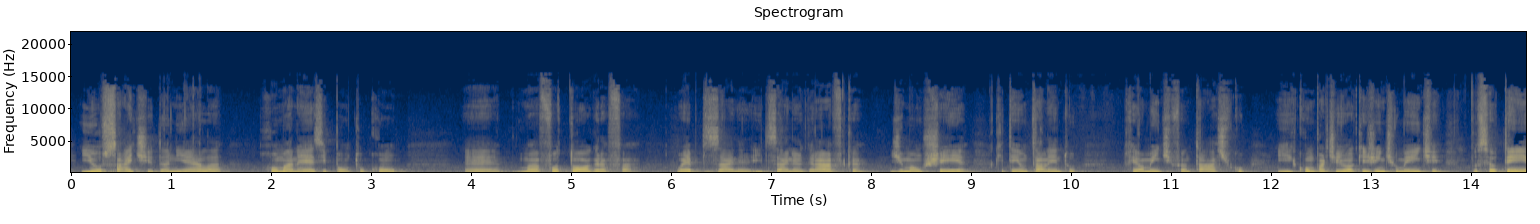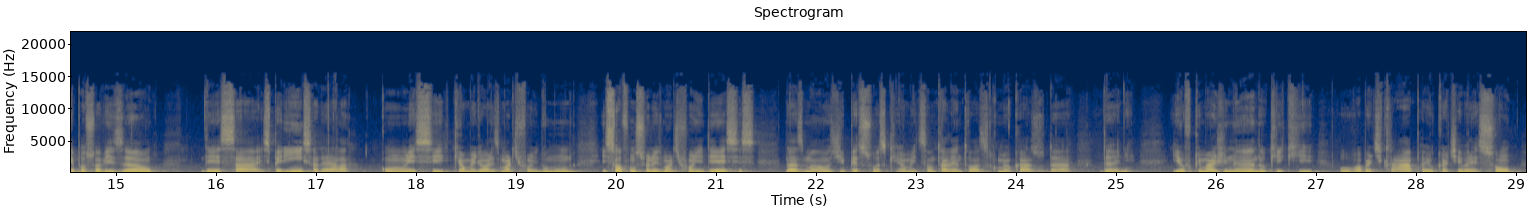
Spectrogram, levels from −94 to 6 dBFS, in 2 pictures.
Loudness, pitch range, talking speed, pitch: -24 LUFS, 105-130 Hz, 160 wpm, 115 Hz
